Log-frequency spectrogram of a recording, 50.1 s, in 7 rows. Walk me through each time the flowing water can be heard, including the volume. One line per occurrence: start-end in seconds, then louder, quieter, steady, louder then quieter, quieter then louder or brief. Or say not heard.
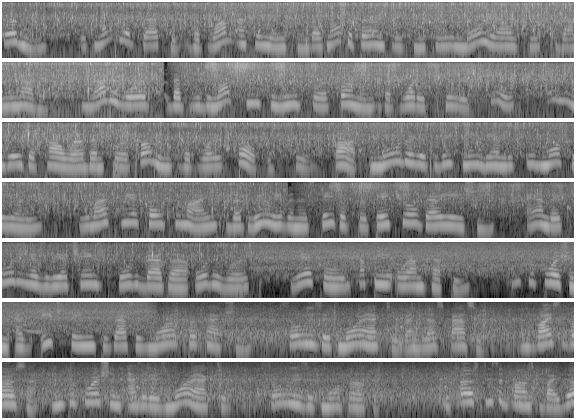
0.0-50.0 quieter.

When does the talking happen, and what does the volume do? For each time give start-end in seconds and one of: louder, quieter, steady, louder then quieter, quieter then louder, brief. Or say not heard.
0.0-50.0 steady.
